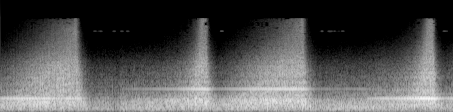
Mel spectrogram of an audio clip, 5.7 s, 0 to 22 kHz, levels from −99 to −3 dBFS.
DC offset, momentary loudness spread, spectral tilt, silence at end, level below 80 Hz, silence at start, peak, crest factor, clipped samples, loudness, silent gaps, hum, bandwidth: under 0.1%; 14 LU; -6.5 dB/octave; 0 s; -46 dBFS; 0 s; 0 dBFS; 16 dB; under 0.1%; -17 LUFS; none; none; 11.5 kHz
